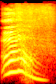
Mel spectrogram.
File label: tracer pain; tf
